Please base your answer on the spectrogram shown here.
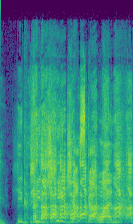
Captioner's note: Steph laughs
